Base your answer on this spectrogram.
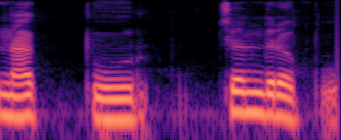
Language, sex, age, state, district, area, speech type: Marathi, male, 18-30, Maharashtra, Yavatmal, rural, spontaneous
